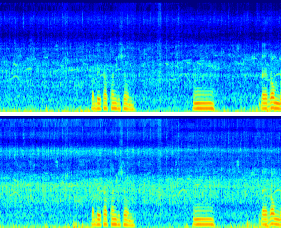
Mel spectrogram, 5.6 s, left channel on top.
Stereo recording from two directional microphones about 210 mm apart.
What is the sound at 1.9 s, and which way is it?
Speech, 5° right (ahead or behind).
